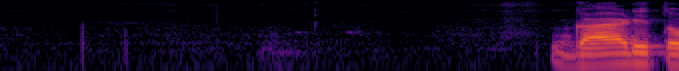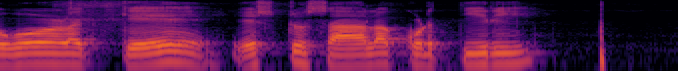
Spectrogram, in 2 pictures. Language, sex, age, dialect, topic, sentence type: Kannada, male, 36-40, Dharwad Kannada, banking, question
